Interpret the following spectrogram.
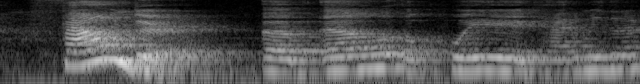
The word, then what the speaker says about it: Okoye: Founder of Okoye Academy. Did I pronounce that?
